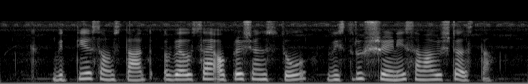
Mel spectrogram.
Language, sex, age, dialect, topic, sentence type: Marathi, female, 18-24, Southern Konkan, banking, statement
